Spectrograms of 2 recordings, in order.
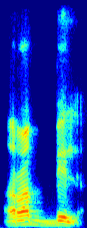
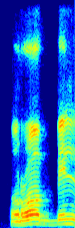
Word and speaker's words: رب: الحمد لله رب العالمين रब्बिल नहीं बोलना है, रब्बिल रा को मोटा सीधा मोटा करना है गोल नहीं रब्बिल नहीं रब्बिल رب العالمين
